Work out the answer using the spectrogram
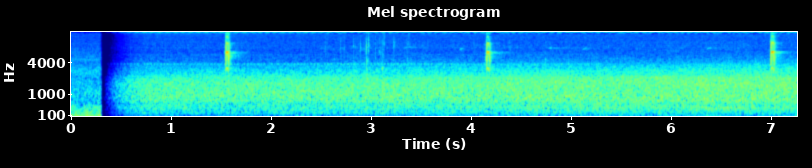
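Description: A bird's short, sharp high call, three times about two and a half seconds apart, over a steady background hiss.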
